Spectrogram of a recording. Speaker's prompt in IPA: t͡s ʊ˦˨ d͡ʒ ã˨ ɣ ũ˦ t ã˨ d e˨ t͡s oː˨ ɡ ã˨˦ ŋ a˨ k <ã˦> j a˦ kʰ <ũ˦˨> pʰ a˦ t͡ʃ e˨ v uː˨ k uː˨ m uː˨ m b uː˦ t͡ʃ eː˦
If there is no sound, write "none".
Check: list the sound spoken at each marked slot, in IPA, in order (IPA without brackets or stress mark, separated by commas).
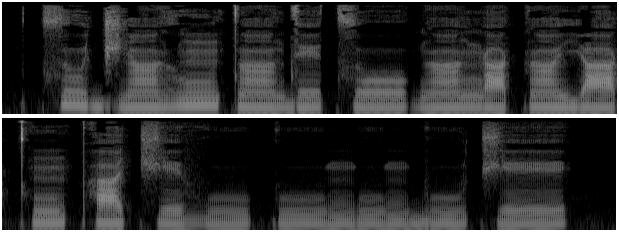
ã˦, ũ˦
